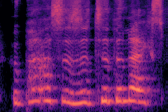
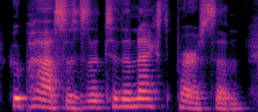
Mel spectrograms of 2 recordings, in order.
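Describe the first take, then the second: First: Repeated line jumps way up, playful; much higher pitch. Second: Said in the usual way. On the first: Shown as a demonstration. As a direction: lift it high like a game building.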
